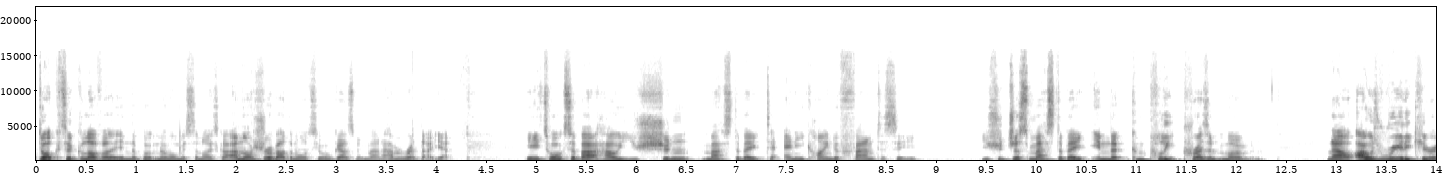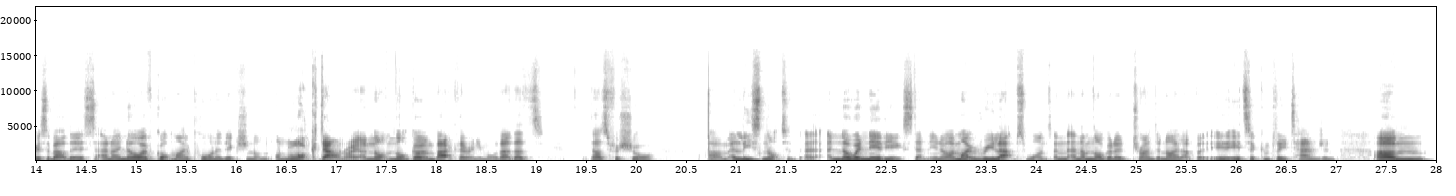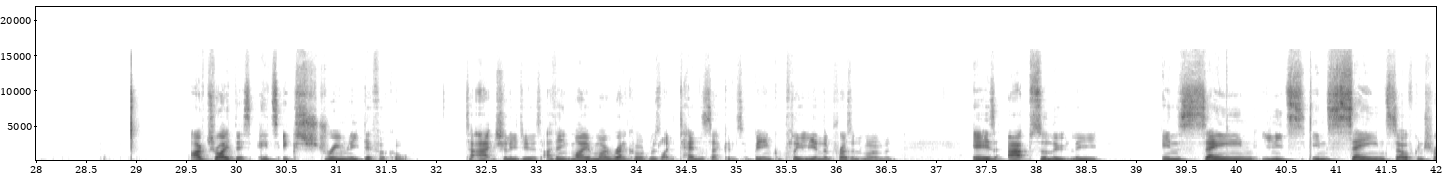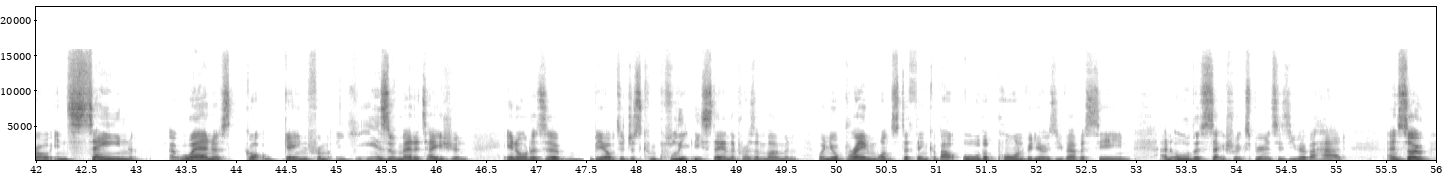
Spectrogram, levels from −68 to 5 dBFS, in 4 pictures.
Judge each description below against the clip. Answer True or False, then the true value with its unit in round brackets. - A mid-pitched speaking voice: False (115 Hz)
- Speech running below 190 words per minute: False (200 wpm)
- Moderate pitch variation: True (4.1 semitones)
